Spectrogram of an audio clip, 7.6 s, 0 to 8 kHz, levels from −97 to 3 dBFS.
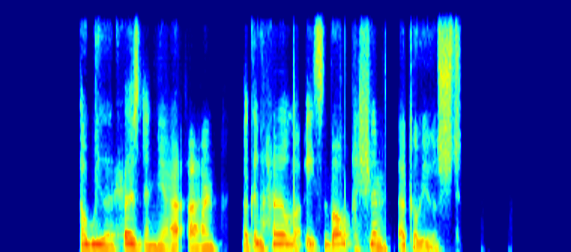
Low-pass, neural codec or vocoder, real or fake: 7.2 kHz; codec, 16 kHz, 1 kbps, X-Codec, HuBERT features, trained on general audio; fake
